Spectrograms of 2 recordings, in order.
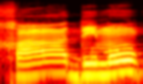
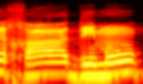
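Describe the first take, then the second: No difference in how they are said.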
